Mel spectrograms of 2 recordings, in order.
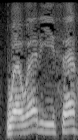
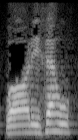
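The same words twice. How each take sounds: First: Two distinct waw sounds are heard at the start. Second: Only one waw sound is heard at the start. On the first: The speaker calls it right. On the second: The speaker calls it wrong.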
